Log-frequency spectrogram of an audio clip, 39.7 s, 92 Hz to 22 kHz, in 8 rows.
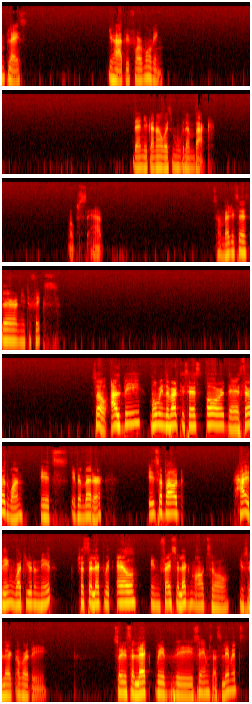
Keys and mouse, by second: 0.8-2.5 middle drag, 2.5 click, 3.4 middle click, 3.7-6.7 drag, 6.3 m, 6.7 KP_3, 8.0 Tab, 8.1 KP_3, 8.3 z, 9.0 alt+b, 9.6 ctrl+Tab, 10.3-14.8 typing, 11.9 right click, 12.3 click, 13.6 click, 13.7 Tab, 14.0 Tab, 15.5 Tab, 15.6 drag, 16.0 drag, 17.0 Tab, 17.0-22.9 typing, 19.1 click, 23.7 Tab, 23.7 click, 24.7-25.7 typing, 25.3 Tab, 26.2-27.6 middle drag, 28.9 ctrl+z, 29.4 f, 30.1 ctrl+z, 30.5-31.8 typing, 30.9 Tab, 31.2 Tab, 31.7-33.2 drag, 32.0 Tab, 32.8 Tab, 33.0 Tab, 33.2 Tab, 34.0 l, 34.8 Tab, 35.2 m, 36.0 click, 38.3 KP_3, 38.7 Tab.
